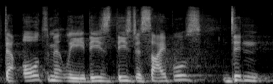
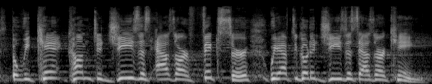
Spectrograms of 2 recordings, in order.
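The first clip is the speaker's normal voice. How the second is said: preacher driving home the point to the congregation, fervent; rising preaching; 4 semitones higher than usual. Acted. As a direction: build to a preaching climax, lifting each Eventually. Preaching climax of the sermon.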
